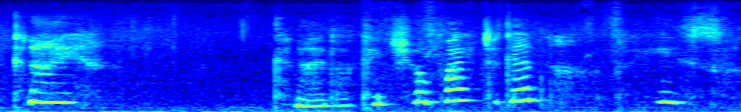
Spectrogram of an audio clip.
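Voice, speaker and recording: A woman performing a softly spoken ASMR roleplay as a gentle, reassuring vampire mentor, with a soothing, hesitant manner. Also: extremely high pitch, animated, a little slow, a little hiss or hum.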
